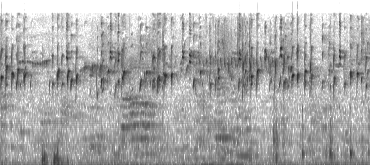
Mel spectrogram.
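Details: Caged European goldfinch in a babtaba-style recording: a dense, rapid twittering of high tinkling notes and short buzzy trills, with faint lower tonal notes near the middle and soft background thumps.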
